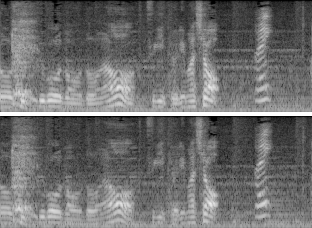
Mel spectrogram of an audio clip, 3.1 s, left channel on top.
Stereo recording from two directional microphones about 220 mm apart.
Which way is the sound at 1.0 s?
20° left (ahead or behind).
